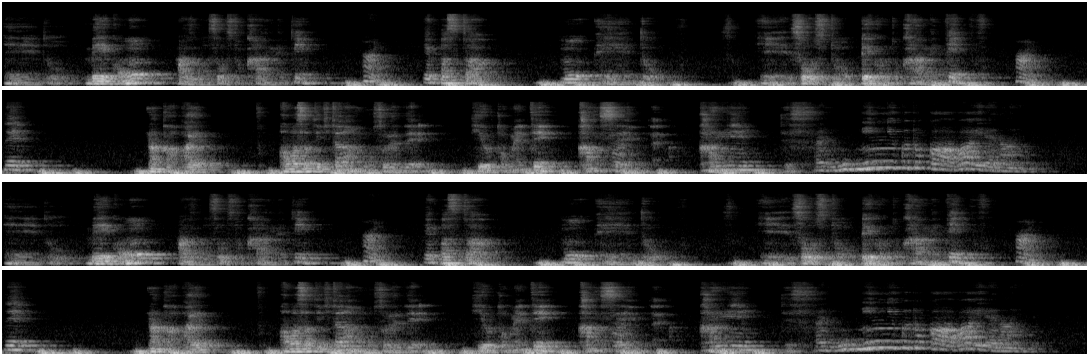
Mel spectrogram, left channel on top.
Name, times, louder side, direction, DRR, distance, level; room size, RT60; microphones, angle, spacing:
voice 1, 0.0-3.1 4.2-4.9 5.6-6.6 7.6-9.7 10.9-11.1 12.3-12.9 13.6-15.1 15.5-16.3 16.6-17.4 17.8-18.3 18.7-19.0, left 1 dB, 75° left, -3 dB, 0.9 m, -26 dB
sound 1, 3.4-4.0 4.3-5.0 5.3-5.9 6.3-6.9 7.3-7.8 8.2-8.9 9.2-9.8 10.1-10.8 11.1-11.7 12.1-12.7 13.1-13.7 14.1-14.6 15.1-15.7 16.0-16.6 17.0-17.5 18.0-18.5, right 1 dB, 85° right, 0.4 m, -25 dB
voice 2, 3.6-3.9 10.1-10.4 16.9-17.2 17.8-18.5 19.0-21.2, left 1 dB, 10° left, -2 dB, 0.3 m, -30 dB
2.6 x 2.1 x 2.5 m, 0.78 s
head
